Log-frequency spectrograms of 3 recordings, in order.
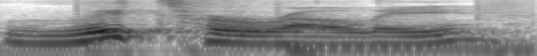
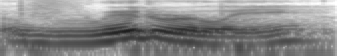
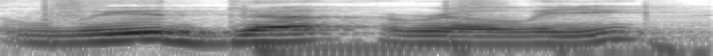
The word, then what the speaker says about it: literally: So we usually don't say literally, we'll say literally with that American T we saw earlier, so it's literally, or we'll even reduce it so it becomes literally.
